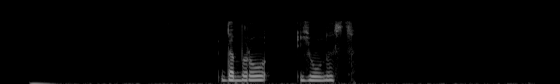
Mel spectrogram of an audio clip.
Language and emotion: Russian, neutral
